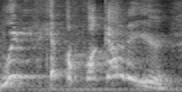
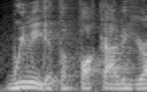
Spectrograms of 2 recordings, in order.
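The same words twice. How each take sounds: First: Very high, fast squeal; hammed-up high-pitched urgency; panicked echo. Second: Said in the usual way. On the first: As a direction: throw it back in a frantic high voice. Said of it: "I'm like". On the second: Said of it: "she's like".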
